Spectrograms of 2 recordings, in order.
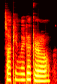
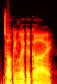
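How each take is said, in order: First: It is said in a feminine voice. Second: It is said in a masculine voice.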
